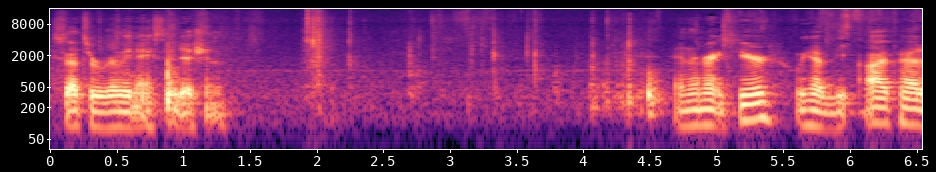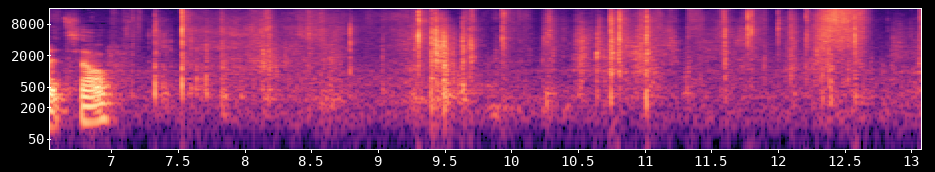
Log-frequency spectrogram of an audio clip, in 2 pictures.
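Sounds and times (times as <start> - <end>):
plastic wrap hiss: 5.2 - 13.0
plastic wrap crinkling: 7.1 - 13.0.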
